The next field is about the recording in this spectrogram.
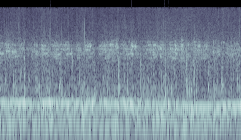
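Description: Horse hooves clip-clopping as a rider arrives after a very long journey: a steady run of many fairly loud hoofbeats over a continuous low hum, with no talk.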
